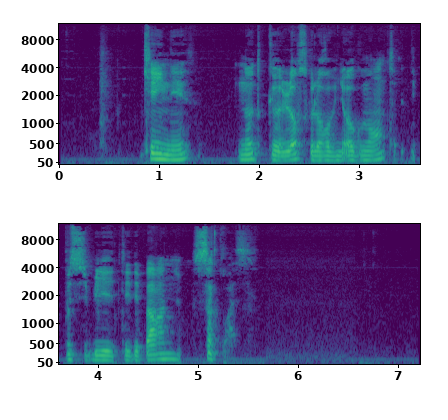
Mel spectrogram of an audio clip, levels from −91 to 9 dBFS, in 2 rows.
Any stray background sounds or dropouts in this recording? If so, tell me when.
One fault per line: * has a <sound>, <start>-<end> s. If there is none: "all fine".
all fine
